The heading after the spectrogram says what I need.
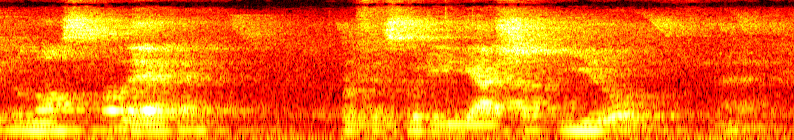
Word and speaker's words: Shapiro: professor Ilya Shapiro, né, como dizem os russos, Ilya Shapira, né, o professor Ilya Shapira, né, porque em russo o O, quando não é na sílaba tônica, ele se pronuncia como A. Então, Ilya Shapira, porque o Pi, né, o I é que é a sílaba tônica, o Pi. Então, se em português a letra Shapiro, né, mas em russo é Shapira.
